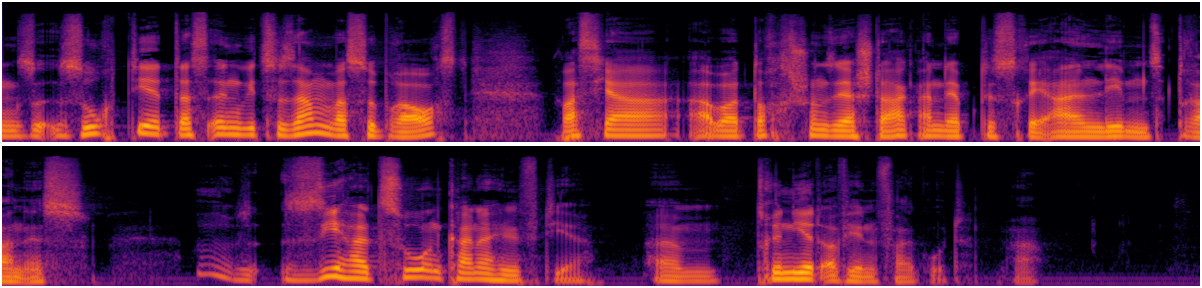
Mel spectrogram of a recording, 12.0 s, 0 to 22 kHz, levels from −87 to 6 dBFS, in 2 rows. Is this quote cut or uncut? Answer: cut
